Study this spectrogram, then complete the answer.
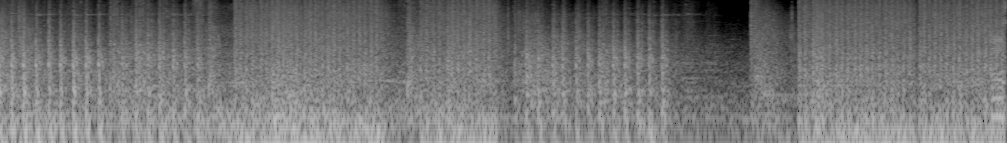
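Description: Sustained machine gun fire rattles through a Company of Heroes battle, dense and loud, with rapid repeated shots and only brief dips in intensity, no talking.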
